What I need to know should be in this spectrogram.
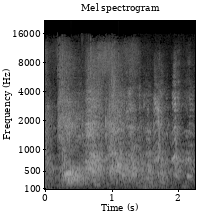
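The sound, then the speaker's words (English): A studio audience cheers and whoops, a fairly faint, continuous roar of voices that swells in a few waves without breaking. “You'll cheer anything.”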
